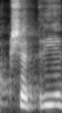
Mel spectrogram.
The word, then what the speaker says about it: क्षत्रिय: अब क्षत्रिय देखिए, क्ष किससे मिलकर बना है, क धन श धन अ से। तब क्ष हम उच्चारण करते हैं तो ही पता लगता है, क पहले सुनाई दे रहा है फिर श सुनाई दे रहा है।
